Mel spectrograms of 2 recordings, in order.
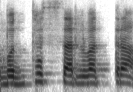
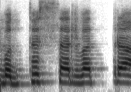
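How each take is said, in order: The two takes are said the same way.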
